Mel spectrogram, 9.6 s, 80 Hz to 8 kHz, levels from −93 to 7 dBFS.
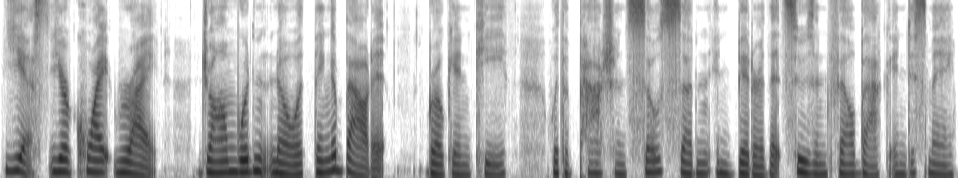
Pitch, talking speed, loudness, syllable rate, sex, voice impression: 175 Hz, 165 wpm, -18 LUFS, 4.4 syllables/s, female, feminine, middle-aged, powerful, slightly hard, raspy, slightly friendly, lively, intense, sharp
